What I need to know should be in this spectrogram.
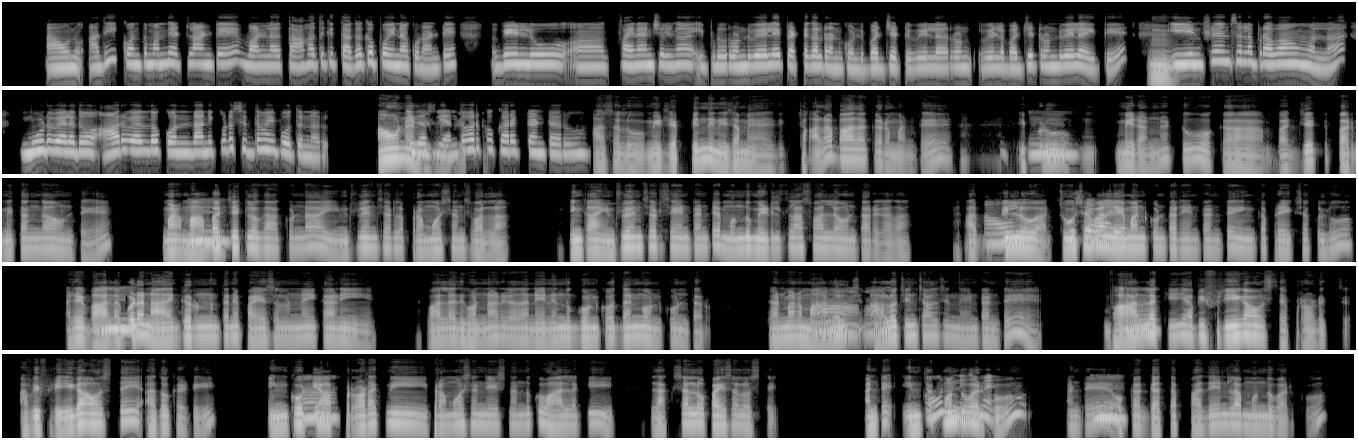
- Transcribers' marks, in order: in English: "ఫైనాన్షియల్‌గా"; in English: "బడ్జెట్"; in English: "బడ్జెట్"; in English: "ఇన్‌ఫ్లూయెన్సర్‌ల"; in English: "కరక్ట్"; in English: "బడ్జెట్"; in English: "బడ్జెట్‌లో"; in English: "ఇన్‌ఫ్లుయెన్సర్‌ల ప్రమోషన్స్"; horn; in English: "ఇన్‌ఫ్లుయెన్సర్స్"; in English: "మిడిల్ క్లాస్"; in English: "ఫ్రీగా"; in English: "ప్రొడక్ట్స్"; in English: "ఫ్రీగా"; in English: "ప్రొడక్ట్‌నీ ప్రమోషన్"
- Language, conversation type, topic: Telugu, podcast, ఇన్ఫ్లుయెన్సర్లు ప్రేక్షకుల జీవితాలను ఎలా ప్రభావితం చేస్తారు?
- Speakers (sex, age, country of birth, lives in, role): female, 30-34, India, India, host; male, 20-24, India, India, guest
